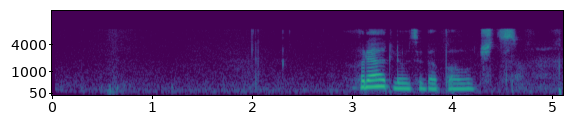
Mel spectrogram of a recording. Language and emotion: Russian, sad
